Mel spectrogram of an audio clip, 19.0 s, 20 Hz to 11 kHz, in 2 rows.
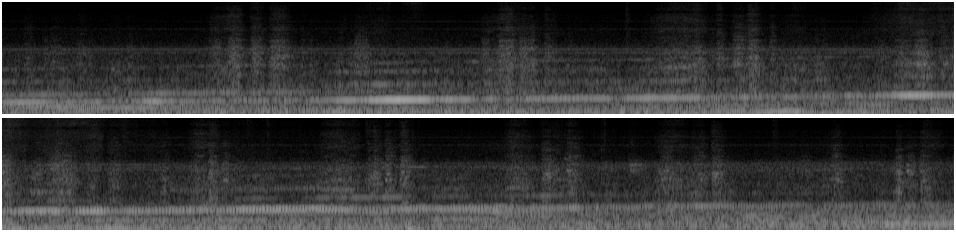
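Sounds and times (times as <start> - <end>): train traction motor whine: 0.0 - 19.0.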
